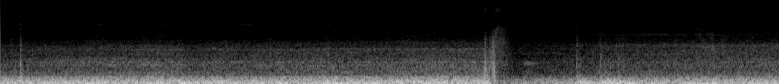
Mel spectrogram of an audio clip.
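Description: Van road noise heard from inside the cabin: a steady low rumble of tyres and engine while driving. About five seconds in there is a single sharp knock, and the rumble dips briefly before building back up.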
